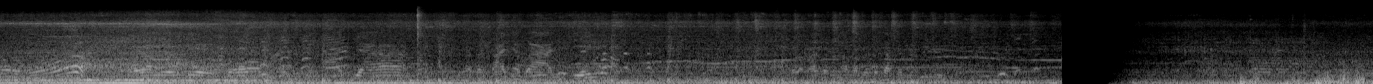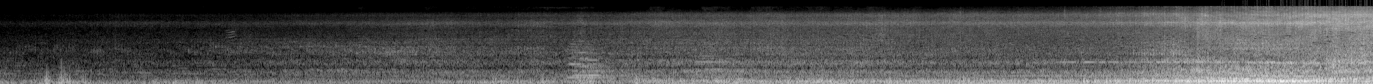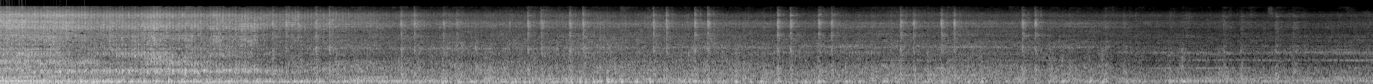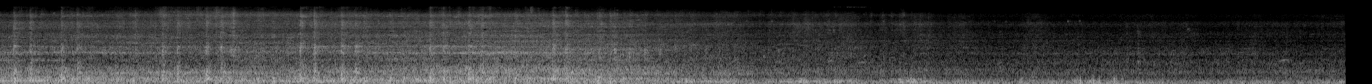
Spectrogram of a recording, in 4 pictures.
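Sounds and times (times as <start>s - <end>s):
diesel locomotive passing: 0.0s - 10.6s, 11.2s - 54.6s
train wheels clickety-clack: 2.2s - 9.8s, 25.8s - 50.6s.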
